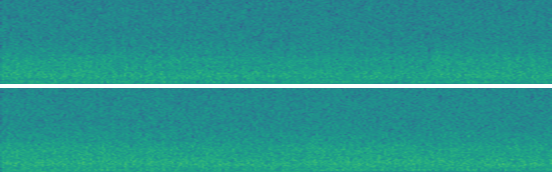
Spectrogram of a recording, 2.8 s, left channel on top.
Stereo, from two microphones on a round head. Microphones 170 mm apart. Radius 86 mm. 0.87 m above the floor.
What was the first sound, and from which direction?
Only background noise.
